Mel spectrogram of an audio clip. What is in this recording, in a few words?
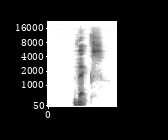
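"vex", Australian English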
